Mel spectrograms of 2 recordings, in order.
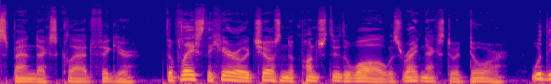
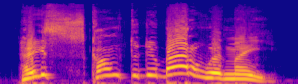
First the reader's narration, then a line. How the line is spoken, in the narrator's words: Eustace cried with a note of joy in his voice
